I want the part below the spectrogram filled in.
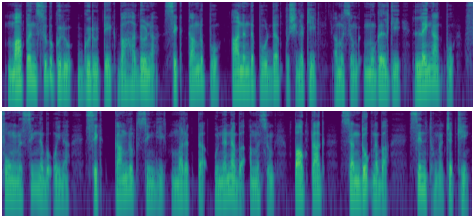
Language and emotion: Manipuri, neutral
